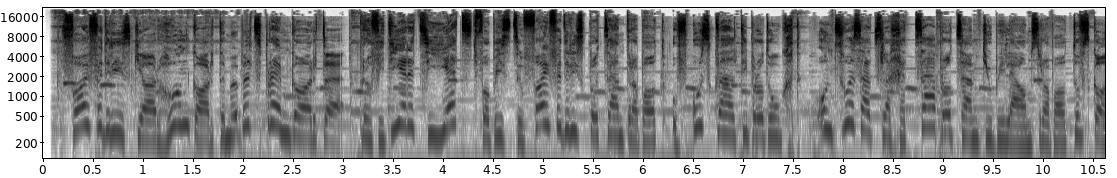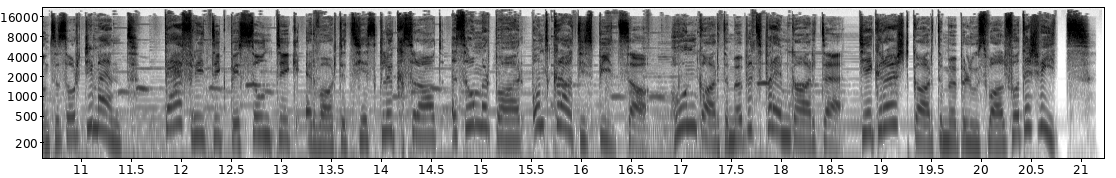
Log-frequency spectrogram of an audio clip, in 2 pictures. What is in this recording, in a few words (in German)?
Werbung CH AG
